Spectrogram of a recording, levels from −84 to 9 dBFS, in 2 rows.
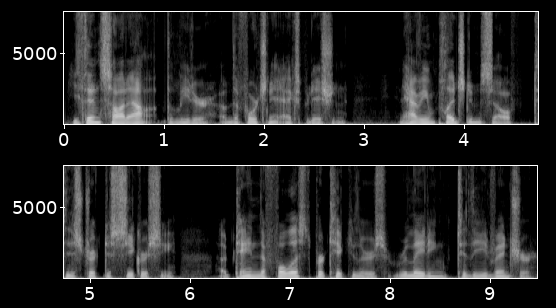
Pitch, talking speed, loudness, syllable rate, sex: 100 Hz, 165 wpm, -20 LUFS, 6.2 syllables/s, male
